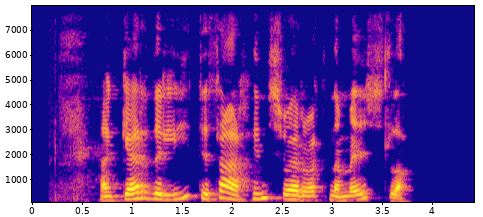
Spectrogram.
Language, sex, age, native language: Icelandic, female, 50-59, Icelandic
